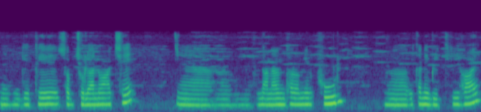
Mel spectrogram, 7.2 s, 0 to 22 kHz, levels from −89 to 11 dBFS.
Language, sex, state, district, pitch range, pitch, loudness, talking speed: Bengali, female, West Bengal, North 24 Parganas, 180-195 Hz, 185 Hz, -17 LUFS, 115 wpm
